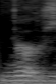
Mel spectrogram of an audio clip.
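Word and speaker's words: Nourse: You actually pronounced my last name Nurse. Oh, I'm sorry. That's okay, because it's spelled N-O-U-R-S-E, and yes, I am related to Rebecca Nurse.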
